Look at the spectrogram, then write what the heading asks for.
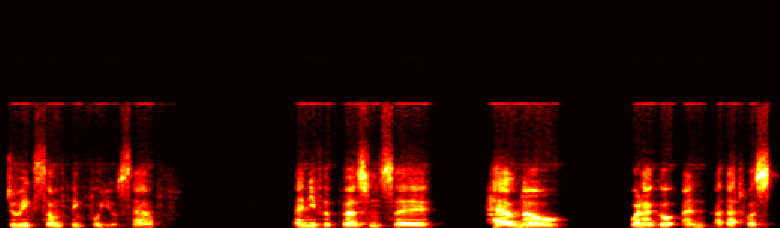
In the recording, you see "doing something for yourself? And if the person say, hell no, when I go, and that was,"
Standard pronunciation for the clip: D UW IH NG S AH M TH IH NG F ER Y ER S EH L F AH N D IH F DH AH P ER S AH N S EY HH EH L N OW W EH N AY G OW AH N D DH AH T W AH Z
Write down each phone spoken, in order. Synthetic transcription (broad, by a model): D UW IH NG S AH M TH IH NG F ER Y ER S EH L F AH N IH F DH AH P ER S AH N S EY HH EH L N OW W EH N AY G OW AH N DH AH T W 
